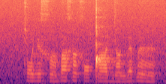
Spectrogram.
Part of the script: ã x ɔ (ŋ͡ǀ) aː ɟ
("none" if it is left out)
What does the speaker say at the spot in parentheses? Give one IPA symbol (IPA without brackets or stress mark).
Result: ŋ͡ǃ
